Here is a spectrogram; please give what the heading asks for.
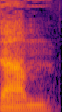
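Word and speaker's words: homme: a piece of bark he learned from darnet that it was pronounced um and in the same way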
